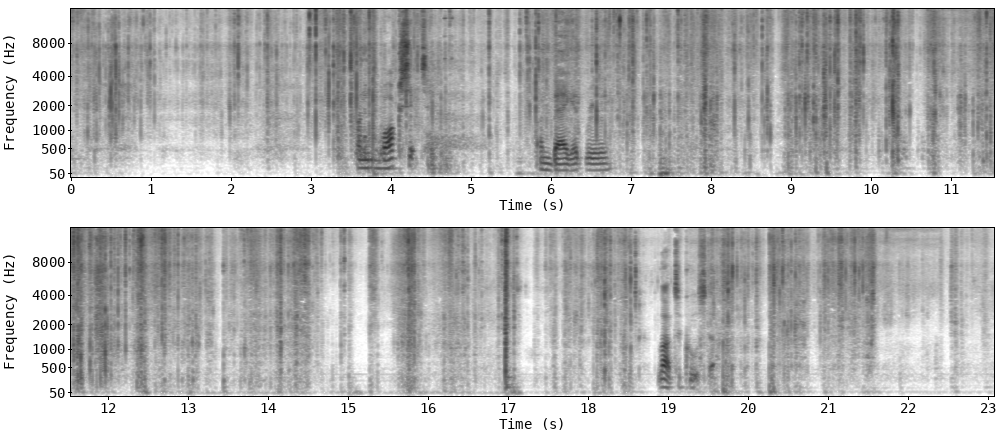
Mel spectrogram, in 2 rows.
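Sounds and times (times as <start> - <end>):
plastic bag crinkling: 0.0 - 22.4.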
